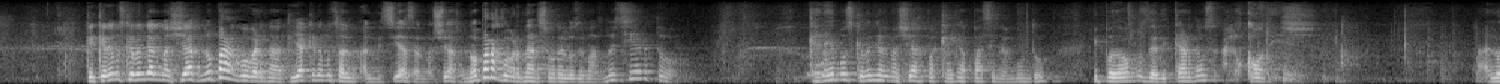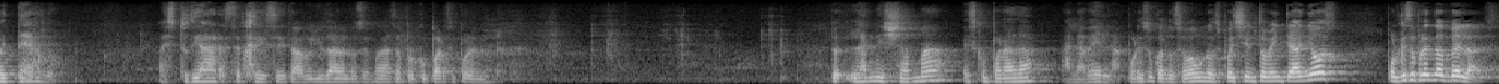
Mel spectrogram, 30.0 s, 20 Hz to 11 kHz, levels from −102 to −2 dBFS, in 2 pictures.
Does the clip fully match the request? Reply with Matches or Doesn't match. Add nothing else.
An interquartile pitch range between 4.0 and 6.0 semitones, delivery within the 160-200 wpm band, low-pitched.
Doesn't match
